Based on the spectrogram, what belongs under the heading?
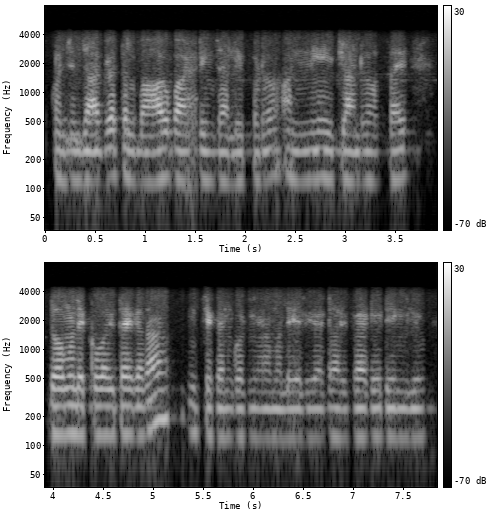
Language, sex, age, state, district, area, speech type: Telugu, male, 18-30, Andhra Pradesh, Krishna, urban, conversation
